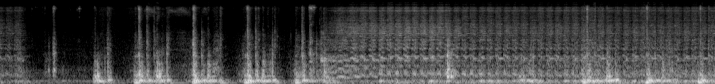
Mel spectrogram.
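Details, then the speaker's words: 1972 Triumph 2000 Mk2 2.0L inline-six, a barn find unused for over 20 years, cranking on choke: strong, even starter churning in bursts with no firing. Owner suspects the carbs are empty of fuel; it later started with brake cleaner. "I think the carbs is well empty. Okay. I don't wanna ruin it. So hopefully there's enough petrol in there."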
